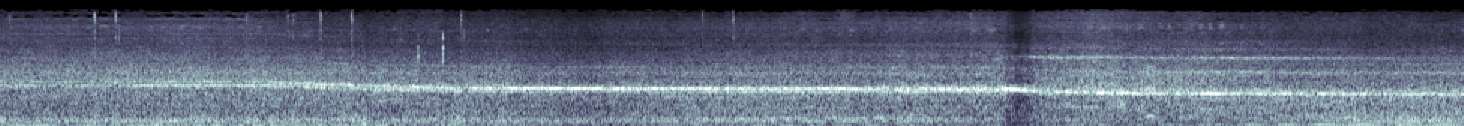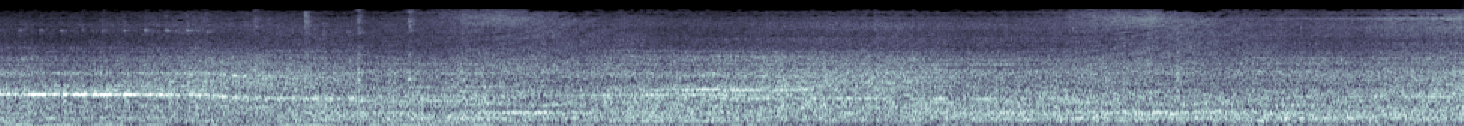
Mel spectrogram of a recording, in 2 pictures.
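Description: Great Western Railway diesel multiple unit running into the platform and slowing: a steady rail rumble with a whine that steps down in pitch several times as the train slows.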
